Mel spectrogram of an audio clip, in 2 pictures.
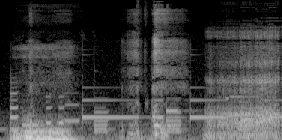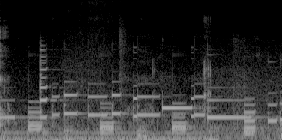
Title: Baby's reaction when dad snores#foryou #interesting #baby #cute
